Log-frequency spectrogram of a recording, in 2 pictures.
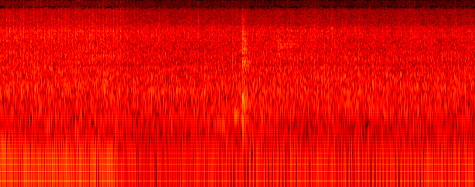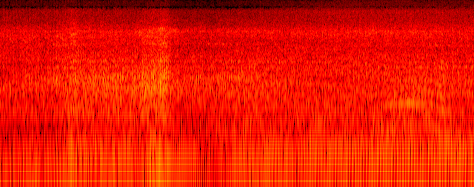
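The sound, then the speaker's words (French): A tractor driving and pulling on ropes: a low, continuous engine rumble that holds steady throughout with no clear breaks, only slight swells in loudness. “Mettre un autre tracteur pour tirer. Il roule beaucoup plus vite là, il freine trop longtemps.”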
